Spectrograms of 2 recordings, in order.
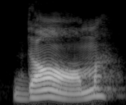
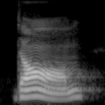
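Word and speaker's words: דם: guilty of blood guilt that word dom the way you would pronounce dawn is just an m on the end of it dom the way this is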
